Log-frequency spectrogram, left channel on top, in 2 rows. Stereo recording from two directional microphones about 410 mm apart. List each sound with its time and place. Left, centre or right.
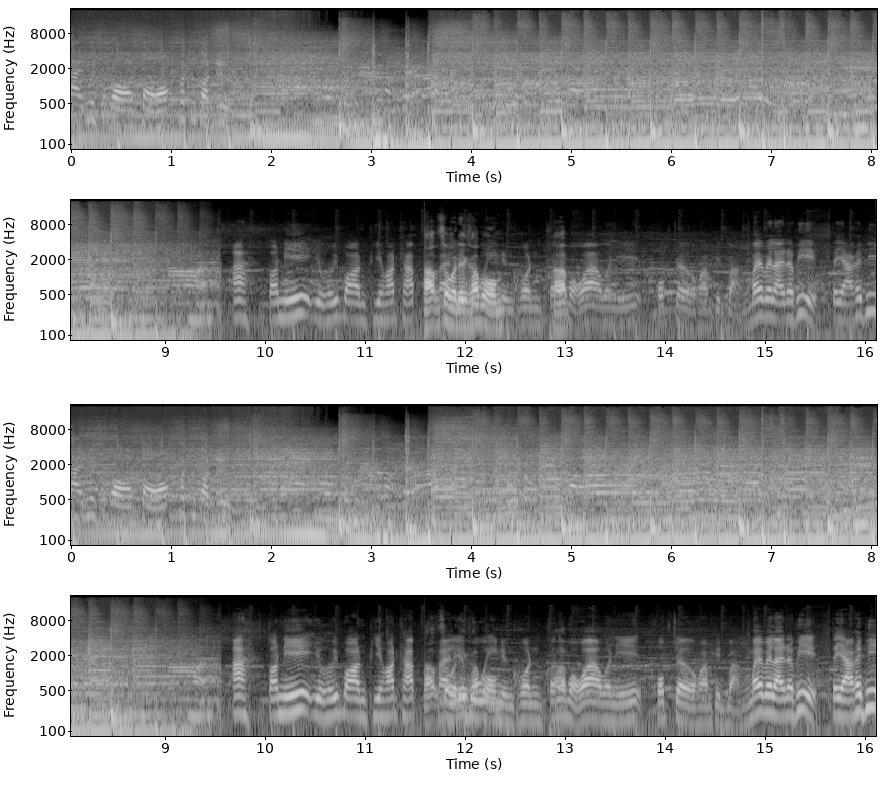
0.0 s speech: centre
2.6 s music: centre
9.6 s speech: right
11.6 s speech: left
14.8 s speech: right
15.4 s speech: right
